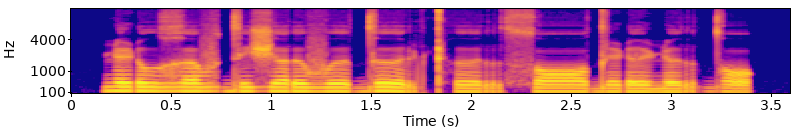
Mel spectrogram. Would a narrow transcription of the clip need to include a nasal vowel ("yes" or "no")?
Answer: no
